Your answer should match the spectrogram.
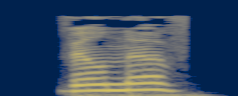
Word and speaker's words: Villeneuve: How do you think you pronounce that? – I have no idea. – Villeneuve. – Denis Villeneuve. All right. – That does not sound like how it looks.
